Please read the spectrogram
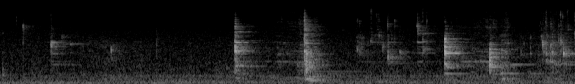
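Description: Broth dripping and trickling from a stainless slotted spoon back into a wok, with several sharp, irregularly spaced knocks, some with a brief metallic ring.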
